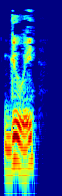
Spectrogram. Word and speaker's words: GUI: Compared to the black screen with eerie green characters that had preceded it, this graphical user interface, or GUI, pronounced GUI, as it came to be known, represented at least as radical a break as when silent movies shifted to talkies.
